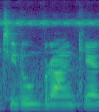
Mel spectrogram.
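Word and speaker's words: Pterobranchia: यहाँ पर एप्सन है तो हम प्रोनाउंस करेंगे टीरोब्रांकिया।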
